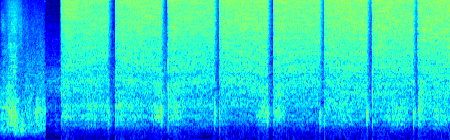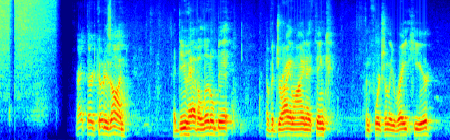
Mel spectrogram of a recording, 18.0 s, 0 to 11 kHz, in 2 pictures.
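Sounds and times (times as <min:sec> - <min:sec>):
spray gun hissing: 0:01.2 - 0:10.3.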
